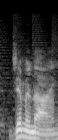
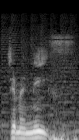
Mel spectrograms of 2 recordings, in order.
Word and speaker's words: Jimenez: my lawyer I said I always say Jim Jiminy gemini or Gemini when it's Jimenez okay but this is the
